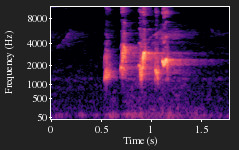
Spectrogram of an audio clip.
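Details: Single rolling phrase from a caged stripe-throated bulbul used as a lure: five mellow, bubbly notes in quick succession, the last slightly prolonged, with a faint low rumble beneath.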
